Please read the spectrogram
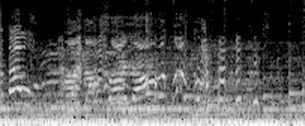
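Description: A song with a singing voice, over the steady low rumble of a van on the road.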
